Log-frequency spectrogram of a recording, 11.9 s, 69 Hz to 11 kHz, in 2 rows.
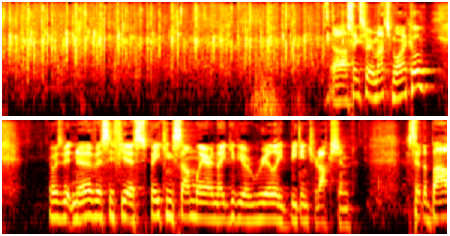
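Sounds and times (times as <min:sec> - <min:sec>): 
audience applauding to welcome a speaker: 0:00.0 - 0:05.2
brief low rumble: 0:03.2 - 0:04.2
speech: 0:04.4 - 0:11.8.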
